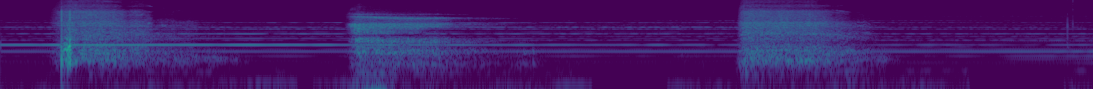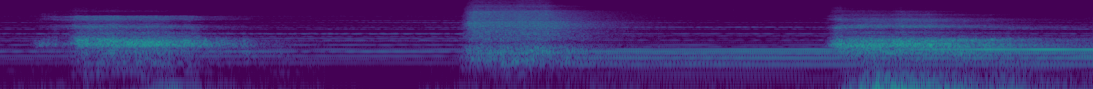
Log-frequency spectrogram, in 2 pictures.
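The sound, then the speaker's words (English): Deep, slow breathing during a calming exercise: six quiet, drawn-out breaths spaced a few seconds apart, with a faint steady tone beneath them. “Close your eyes. Go, close your eyes and take a few deep, slow breaths.”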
